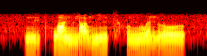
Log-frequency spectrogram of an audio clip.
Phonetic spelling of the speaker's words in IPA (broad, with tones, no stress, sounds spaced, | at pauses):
m y̰˨˩ pʰ w ɑ˥˨ ŋ l j ɑ̰˨˩ ʊ̯ m i˦ n t͡sʰ ʊ˨˦ ŋ l w ə̰˨˩ n l o˥˨ ʊ̯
